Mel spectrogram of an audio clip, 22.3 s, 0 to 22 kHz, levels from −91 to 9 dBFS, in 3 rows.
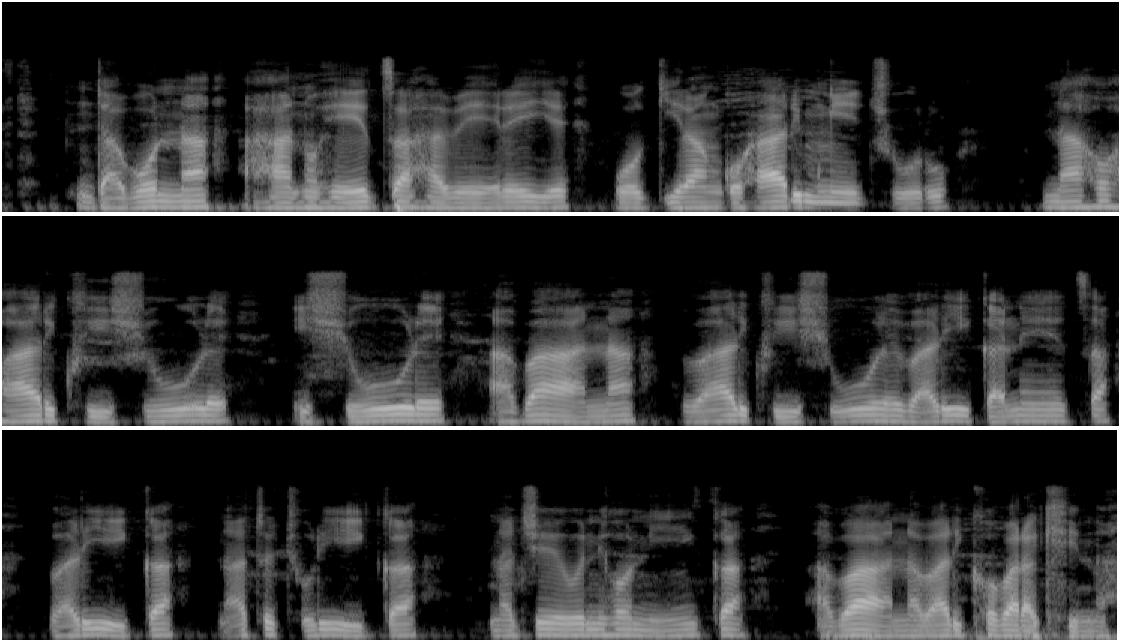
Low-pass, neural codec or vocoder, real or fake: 7.2 kHz; none; real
